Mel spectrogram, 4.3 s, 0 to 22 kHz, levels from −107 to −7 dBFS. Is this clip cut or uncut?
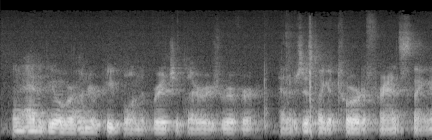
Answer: uncut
